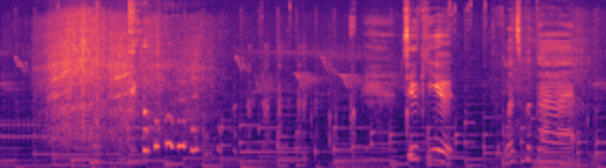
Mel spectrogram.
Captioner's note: giggles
